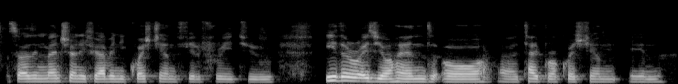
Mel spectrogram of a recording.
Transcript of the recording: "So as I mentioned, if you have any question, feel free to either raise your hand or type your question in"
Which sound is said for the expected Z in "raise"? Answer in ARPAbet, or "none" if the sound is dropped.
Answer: Z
